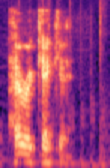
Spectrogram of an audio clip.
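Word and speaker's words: harakeke: ichang uh wait can you say that other pronunciation again parakeet harekeke uh h a r a k k e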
